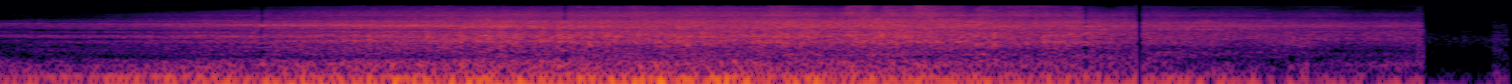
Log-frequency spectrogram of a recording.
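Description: Electric passenger train passing at speed: a rushing, rumbling noise of wheels on rail that swells, peaks two to four seconds in and fades, with a faint whine sliding down in pitch as it nears. The sound cuts off suddenly shortly before the end.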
